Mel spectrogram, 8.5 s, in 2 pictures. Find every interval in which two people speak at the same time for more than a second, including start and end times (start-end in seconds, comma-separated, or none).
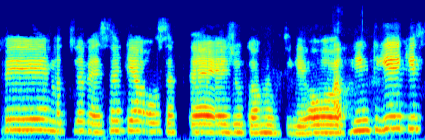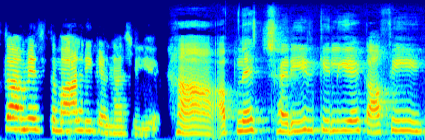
none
